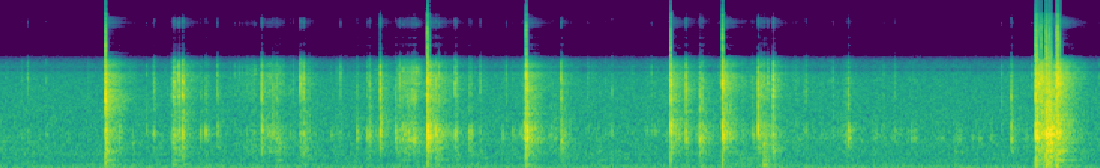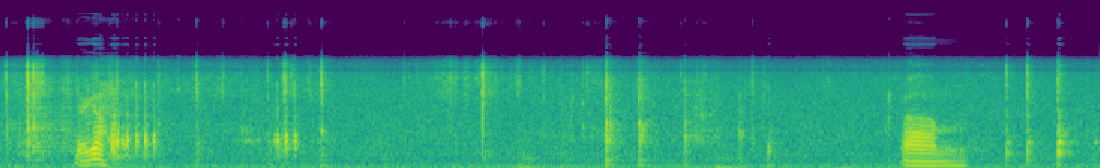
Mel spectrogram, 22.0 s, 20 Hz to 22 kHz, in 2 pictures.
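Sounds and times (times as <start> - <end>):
sharp irregular clicks and cracks: 0.2 - 9.2.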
